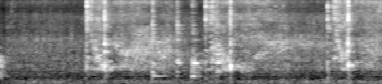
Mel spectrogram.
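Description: Mutton being added to a spice masala in a pot, close metallic clinks and scrapes of a spoon against the pot over a low background sizzle, in a few irregular bursts.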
